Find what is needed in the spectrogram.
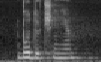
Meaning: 1. future 2. destiny, fate 3. descendants (future generation)
- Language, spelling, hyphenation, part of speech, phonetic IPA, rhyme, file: Belarusian, будучыня, бу‧ду‧чы‧ня, noun, [ˈbudut͡ʂɨnʲa], -udut͡ʂɨnʲa, Be-будучыня.ogg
